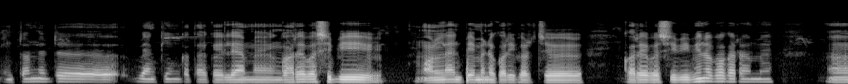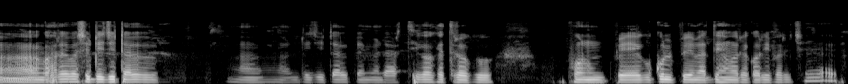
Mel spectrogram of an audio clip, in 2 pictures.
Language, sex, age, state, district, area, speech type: Odia, male, 18-30, Odisha, Jagatsinghpur, rural, spontaneous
